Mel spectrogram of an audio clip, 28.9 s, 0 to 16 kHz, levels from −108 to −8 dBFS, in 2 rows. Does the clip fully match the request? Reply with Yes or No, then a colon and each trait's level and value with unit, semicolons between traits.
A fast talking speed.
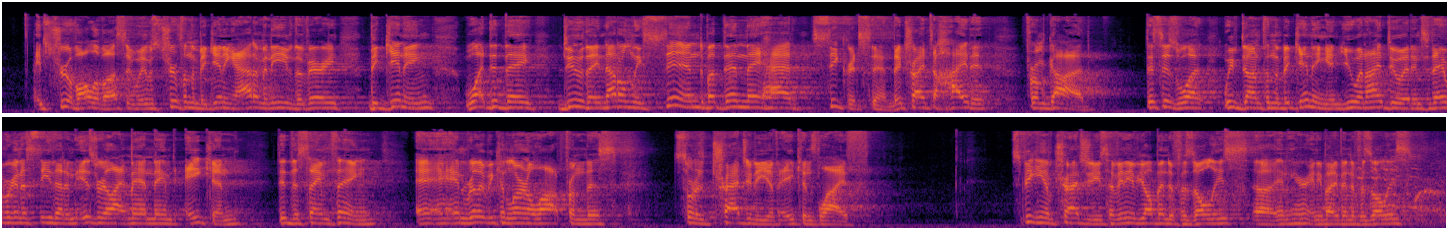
Yes: fast, 210 wpm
